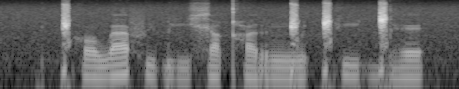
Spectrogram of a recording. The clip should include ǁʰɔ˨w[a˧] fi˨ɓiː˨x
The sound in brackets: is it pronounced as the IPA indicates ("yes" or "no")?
no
